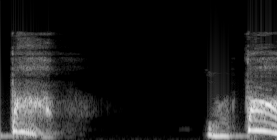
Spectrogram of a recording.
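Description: Only speech: an elderly man speaking Mandarin in two short stretches, with a silent gap of about a second between them.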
